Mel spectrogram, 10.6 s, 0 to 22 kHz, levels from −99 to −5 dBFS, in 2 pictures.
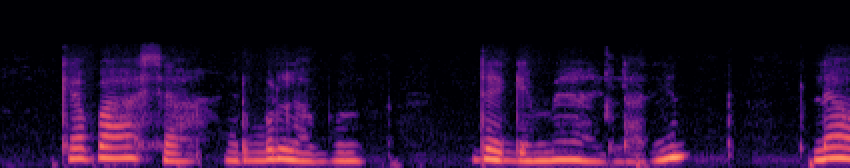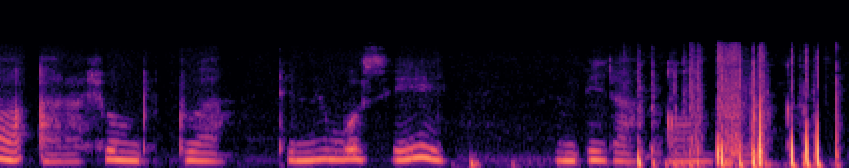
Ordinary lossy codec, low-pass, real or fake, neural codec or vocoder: none; none; real; none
